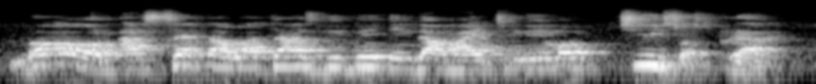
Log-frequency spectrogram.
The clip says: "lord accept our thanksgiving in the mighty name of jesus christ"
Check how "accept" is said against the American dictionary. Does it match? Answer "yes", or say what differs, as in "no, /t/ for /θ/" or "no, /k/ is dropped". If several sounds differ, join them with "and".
no, /k/ is dropped and /p/ is dropped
